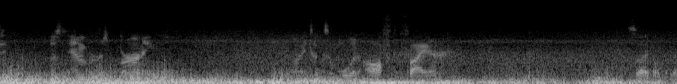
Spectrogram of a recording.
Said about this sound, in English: This wind just keeps those embers burning.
